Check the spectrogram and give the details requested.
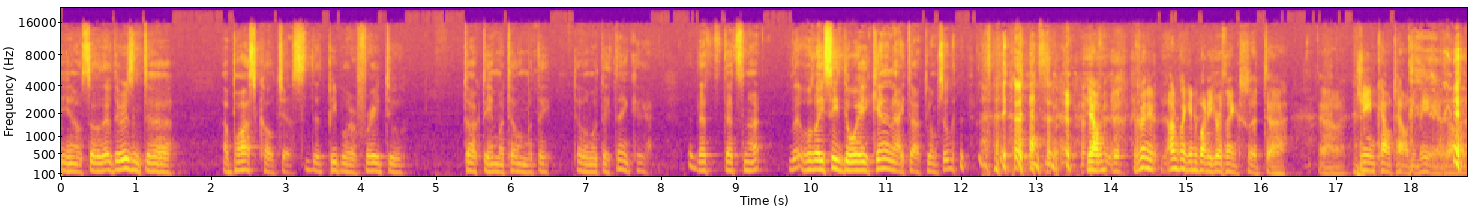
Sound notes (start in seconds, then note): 12.0 laughs; 12.2 audience laughs; 18.0 laughs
